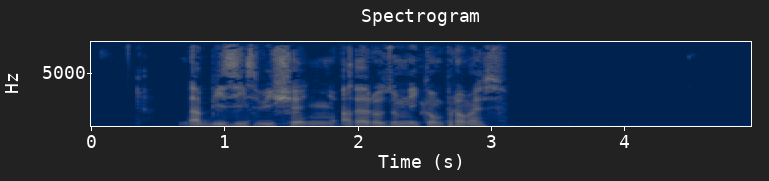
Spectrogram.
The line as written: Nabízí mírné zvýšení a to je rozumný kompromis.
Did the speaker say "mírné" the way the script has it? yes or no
no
